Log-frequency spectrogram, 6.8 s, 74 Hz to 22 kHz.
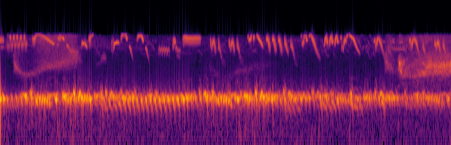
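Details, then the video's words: Black grouse at a spring lek in the Volga federal district of western Russia, 9–10 May 2019: ceaseless low bubbling cooing, hissing sneezes at start and end, and many high whistled notes from other birds. "Тетерев-косач токует"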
